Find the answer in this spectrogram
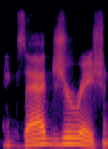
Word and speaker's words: exaggeration: Okay, so exaggeration is not an irregular double consonant because we pronounced it the same way, the two G's. Exaggeration. Okay, so both of those G's have the same sound.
